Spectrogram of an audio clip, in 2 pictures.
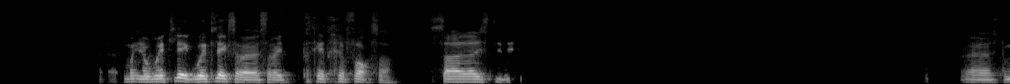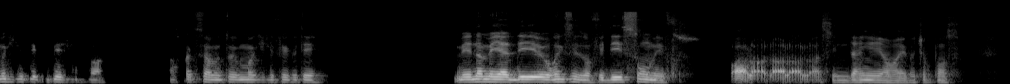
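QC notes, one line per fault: Throughout: Opus voice compression. The speech sounds hoarse, grainy and slightly robotic. The damage is plainly audible. The band is not narrowed and the top end stays present. The texture points to hybrid coding: a linear-prediction coder handles the range below 8 kHz and a transform layer handles the range above it. Too few bits go to the excitation, so it is coded coarsely. This fits a low bitrate of about 16 kbps with 20 ms frames.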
